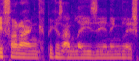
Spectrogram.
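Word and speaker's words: ฝรั่ง: not interested in farang uh I'm trying to pronounce my farang right because people keep I I say farang because I'm lazy in English but it's actually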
